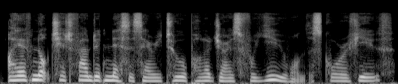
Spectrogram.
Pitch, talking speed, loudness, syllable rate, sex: 170 Hz, 240 wpm, -18 LUFS, 6.3 syllables/s, female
